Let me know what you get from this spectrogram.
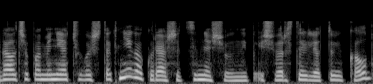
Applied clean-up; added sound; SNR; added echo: neural diffusion model UNIVERSE++.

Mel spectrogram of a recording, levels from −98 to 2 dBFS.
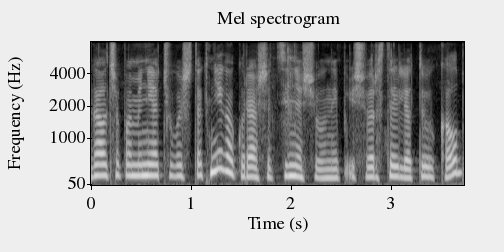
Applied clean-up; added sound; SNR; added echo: none; none; none; none.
